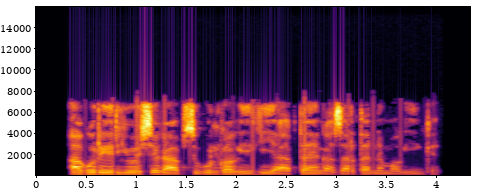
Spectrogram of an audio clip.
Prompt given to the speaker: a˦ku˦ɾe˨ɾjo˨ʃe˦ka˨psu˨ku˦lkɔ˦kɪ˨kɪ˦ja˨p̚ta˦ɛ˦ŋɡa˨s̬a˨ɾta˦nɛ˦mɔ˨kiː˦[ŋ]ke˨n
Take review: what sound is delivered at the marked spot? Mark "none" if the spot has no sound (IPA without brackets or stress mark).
ŋ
